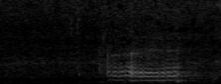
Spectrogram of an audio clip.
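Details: Pet cat giving a single soft, short trilled mrrp, a rolling chirp lasting under half a second, in a quiet room.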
